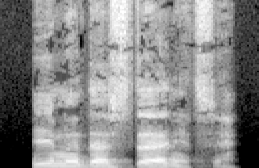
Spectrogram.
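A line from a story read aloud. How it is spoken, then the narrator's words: Sighed. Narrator (Russian): вздохнул остряк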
